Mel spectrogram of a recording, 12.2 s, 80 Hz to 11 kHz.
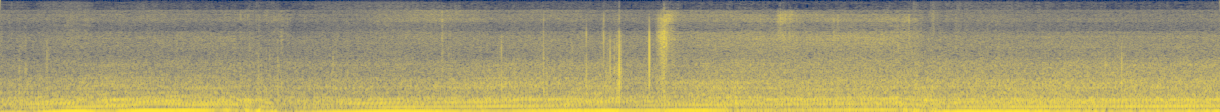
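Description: A 2006 Opel Corsa C Silverline with a 1.3 CDTI diesel engine, heard up close as a loud, steady rumble that rises and falls in pitch through several rev changes, with no speech.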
